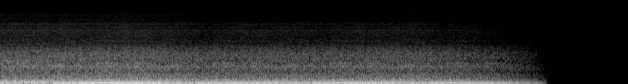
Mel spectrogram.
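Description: Steady low drone of the boat's Volvo Penta IPS diesel engines running, with a hiss of wind and water, heard at the helm; it fades out about five seconds in.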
